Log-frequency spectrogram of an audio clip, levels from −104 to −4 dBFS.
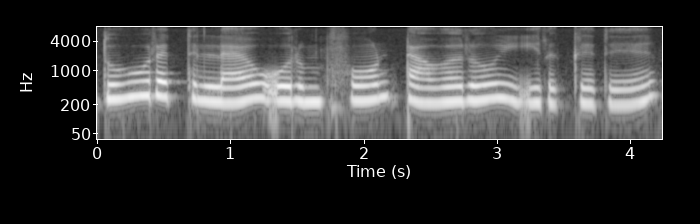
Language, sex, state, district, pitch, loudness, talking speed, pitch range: Tamil, female, Tamil Nadu, Nilgiris, 240 Hz, -16 LUFS, 70 wpm, 225-265 Hz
